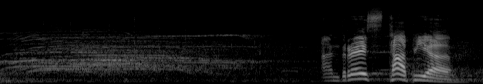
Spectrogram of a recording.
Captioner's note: audience cheering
